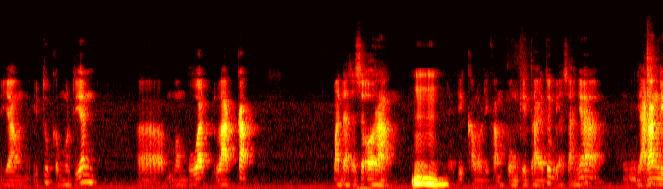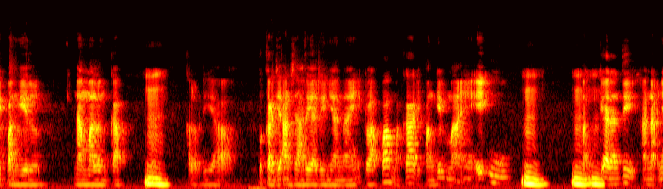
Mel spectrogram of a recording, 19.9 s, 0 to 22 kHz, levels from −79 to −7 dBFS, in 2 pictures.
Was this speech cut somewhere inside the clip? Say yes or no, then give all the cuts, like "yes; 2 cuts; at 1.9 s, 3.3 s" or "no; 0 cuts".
yes; 1 cut; at 13.6 s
